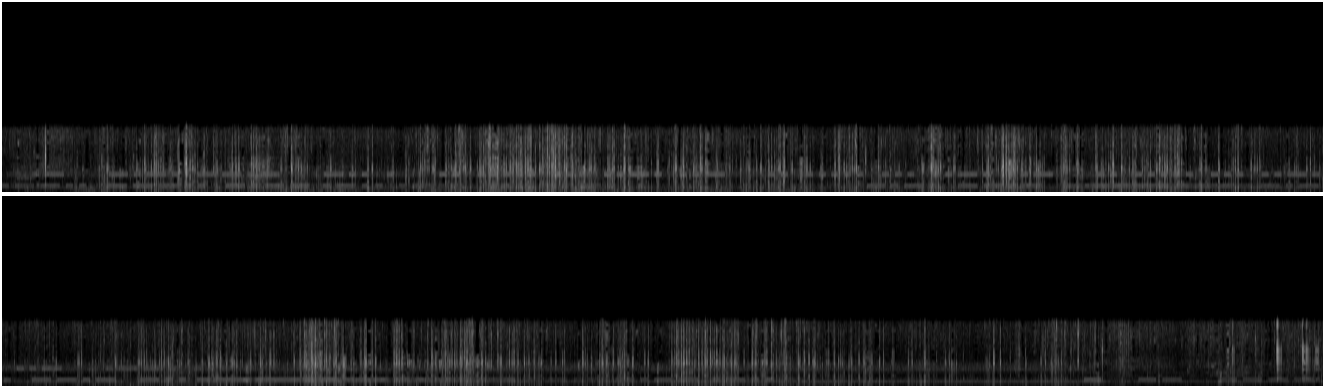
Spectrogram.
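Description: Bicycle rolling over a gravel track: a steady rumble of tyres on grit with rattles from the loaded bike. Over it, a thin steady whistle tone from the handlebar amateur radio keys on and off, with a lower second tone joining near the end.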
